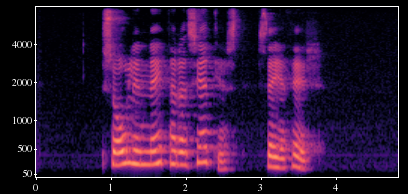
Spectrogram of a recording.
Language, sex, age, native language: Icelandic, female, 50-59, Icelandic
